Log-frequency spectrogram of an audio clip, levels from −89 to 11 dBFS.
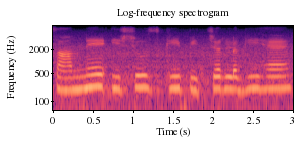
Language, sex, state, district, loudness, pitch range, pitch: Hindi, female, Punjab, Fazilka, -13 LUFS, 205-220 Hz, 215 Hz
